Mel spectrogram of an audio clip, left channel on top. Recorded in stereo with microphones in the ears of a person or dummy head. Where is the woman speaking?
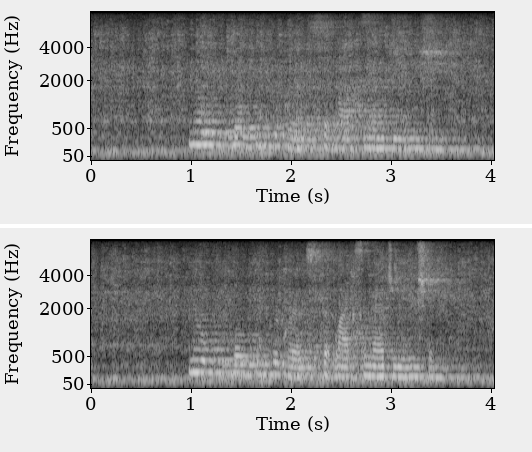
35° right (ahead or behind), 2.5 m; by 3.6 s 55° right (ahead or behind), 1.1 m.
